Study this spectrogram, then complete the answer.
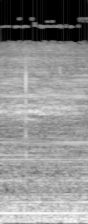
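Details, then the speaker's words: Non-inverter split AC outdoor unit with burnt terminal, after replacing the weak capacitor: steady even hum with low electrical drone and fan whoosh, no knocking or rattling; compressor and fan both running and drawing correct amps, so normal running. "এটা চালু হয়ে গেছে। Compressor fan দুটোই চলছে, তোমরা বুঝতে পারছো।"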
